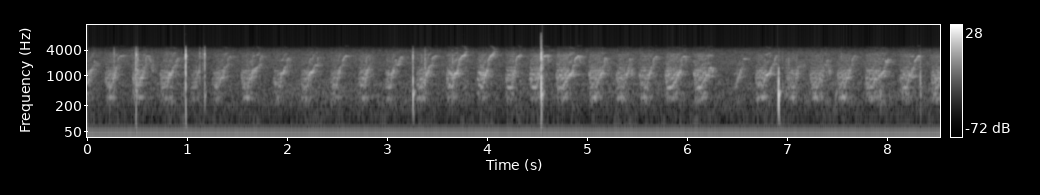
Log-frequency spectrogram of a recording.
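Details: BooBoo the guinea pig chatters in a stream of short upward-sliding squeaks, softer and murmured, broken by several sharp clicks or taps in the background.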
